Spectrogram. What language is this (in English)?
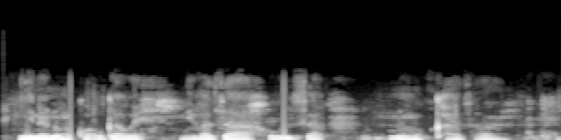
Kinyarwanda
